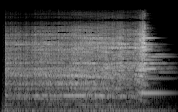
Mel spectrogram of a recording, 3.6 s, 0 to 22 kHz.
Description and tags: metal scrape03
Metal, Sharp, Sword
